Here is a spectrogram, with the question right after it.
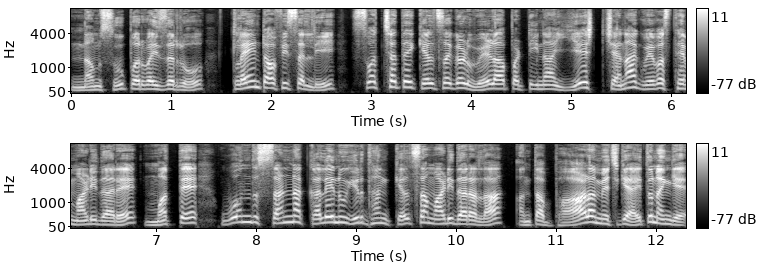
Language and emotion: Kannada, happy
